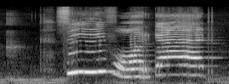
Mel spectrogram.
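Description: A child singing two short phrases, starting about half a second in, the pitch sliding between notes.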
